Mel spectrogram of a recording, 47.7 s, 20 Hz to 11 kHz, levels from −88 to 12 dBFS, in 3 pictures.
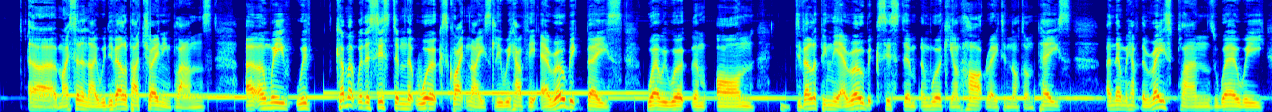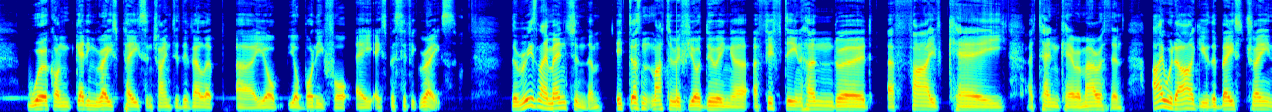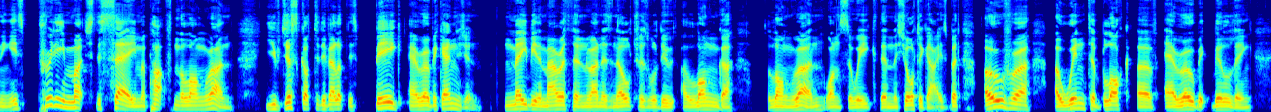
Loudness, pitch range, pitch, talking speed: -19 LUFS, 100-145 Hz, 115 Hz, 185 wpm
